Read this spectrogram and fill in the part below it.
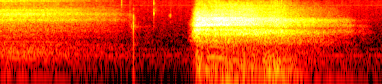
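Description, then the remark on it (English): A forceful, breathy exhale bursts out, a loud open-mouthed rush of air from a person doing lion's breath, a pranayama breathing exercise, the sound coming deep from the belly and tapering off over about two seconds, preceded by a soft inhale through the nose and a few faint clicks. “You're going to breathe normally for a few moments and then can repeat that lion's breath a few more times.”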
